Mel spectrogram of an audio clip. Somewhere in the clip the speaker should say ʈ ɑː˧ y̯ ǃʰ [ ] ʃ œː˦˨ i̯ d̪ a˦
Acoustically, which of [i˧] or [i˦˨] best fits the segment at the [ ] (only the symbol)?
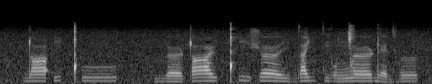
i˦˨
